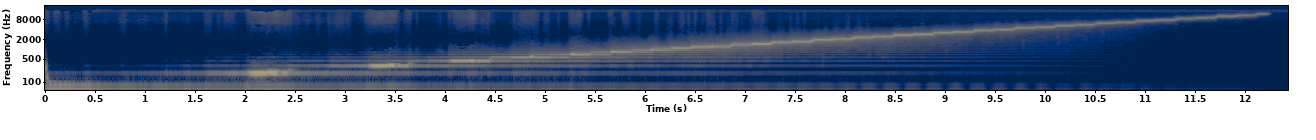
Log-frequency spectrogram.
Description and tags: Harmonic Resonance C3
A patch created and accidentally discovered by me in a Korg Poly-800. Should be some sort of percussion sound, but, releasing the key very quickly, I came to a resonant filter sweeping through the the harmonics of the original sound.
A patch made with this sample would result in an ethereal and dreamlike one, specially if you add to the end of the sample a reversed copy of it.
I sampled five octaves of C (although those notes are not clear in fact) and made a 6th sample with a mix of the five previous.
ethereal, harmonic, harmonic-sweep, resonant, resonant-filter, synth-fx, synth-pad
